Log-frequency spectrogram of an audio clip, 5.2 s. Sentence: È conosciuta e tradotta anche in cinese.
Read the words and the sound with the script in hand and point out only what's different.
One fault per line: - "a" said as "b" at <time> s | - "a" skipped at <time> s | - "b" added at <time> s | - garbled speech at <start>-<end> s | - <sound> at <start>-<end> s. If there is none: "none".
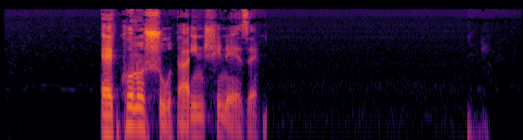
- "e tradotta anche" skipped at 1.9 s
